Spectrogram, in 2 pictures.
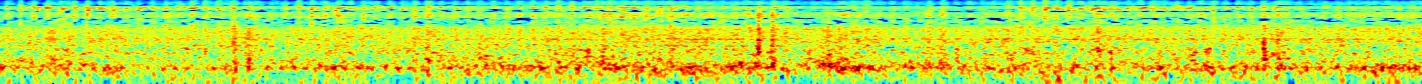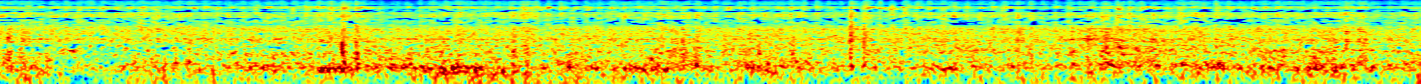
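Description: A train running along the track, giving a steady, even rumble and rush of noise.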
